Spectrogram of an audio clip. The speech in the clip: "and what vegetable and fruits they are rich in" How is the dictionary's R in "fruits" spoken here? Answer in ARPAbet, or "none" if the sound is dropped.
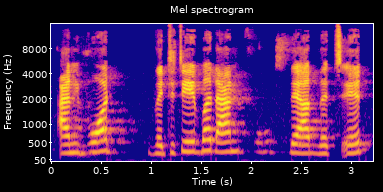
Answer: none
